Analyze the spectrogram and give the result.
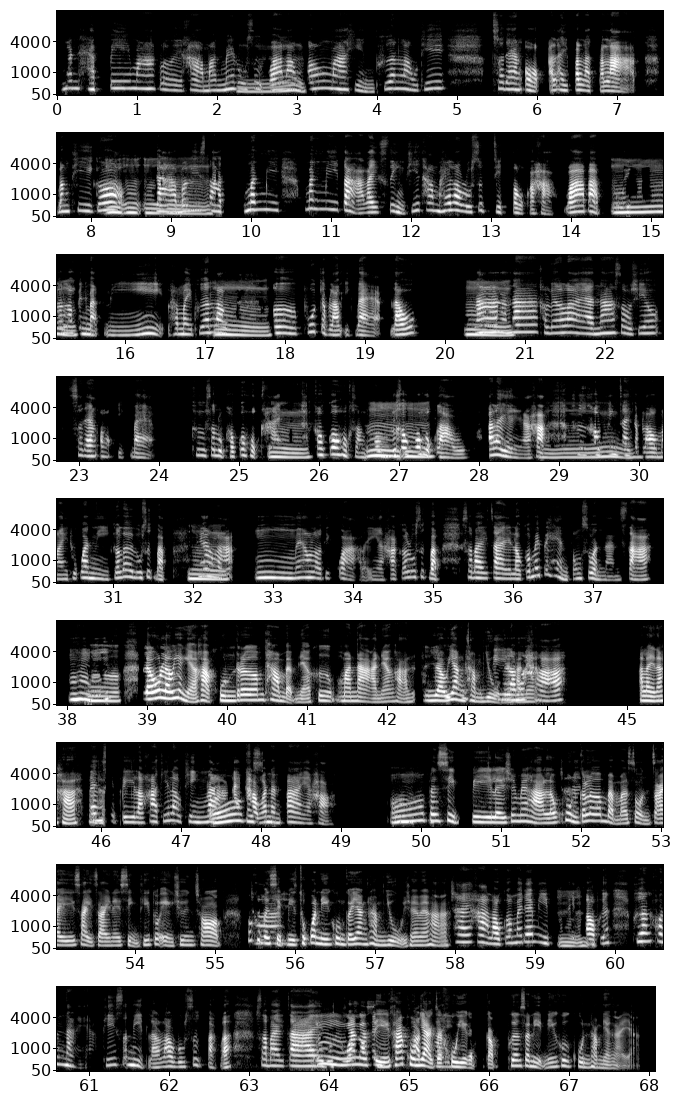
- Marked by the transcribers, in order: in English: "แอ็กเคานต์"
- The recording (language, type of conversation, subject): Thai, podcast, คุณเคยทำดีท็อกซ์ดิจิทัลไหม แล้วเป็นยังไง?
- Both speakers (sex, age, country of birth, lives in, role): female, 40-44, Thailand, Thailand, host; female, 55-59, Thailand, Thailand, guest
